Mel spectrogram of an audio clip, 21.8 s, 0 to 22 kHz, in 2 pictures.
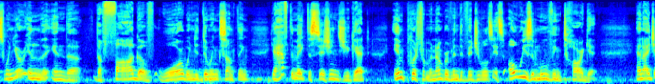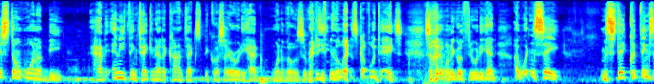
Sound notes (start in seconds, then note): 15.8 laughs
